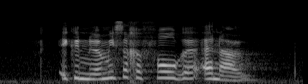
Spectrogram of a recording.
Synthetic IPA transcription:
ekunuəmisəχəfɔlˠɡəʔənɦœw

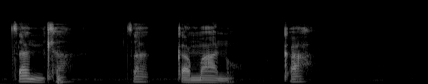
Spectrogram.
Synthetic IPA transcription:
t͡sʼan̩ːt͡ɬʰa | t͡sʼa | kʼamanɔ | kʼa

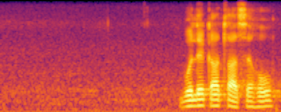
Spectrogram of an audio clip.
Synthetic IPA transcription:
bʊlɪkʼat͡ɬʼasɪɦʊ

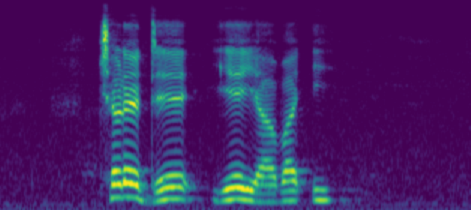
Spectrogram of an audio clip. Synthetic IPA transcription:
t͡ʃʰɛɺɛdɛjɛjaβaʔi

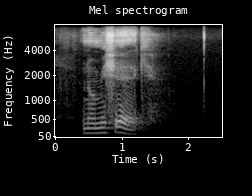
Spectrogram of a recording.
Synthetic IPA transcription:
nomiʃɛːkʰʼɛ̥

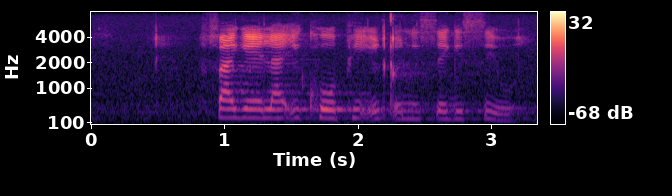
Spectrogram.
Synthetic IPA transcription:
fak̬ɛlaʔikʰopʰiiǃinisek̬isiːwɛ

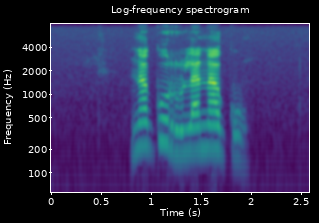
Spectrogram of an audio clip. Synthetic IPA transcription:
nakur̤ulanaku

